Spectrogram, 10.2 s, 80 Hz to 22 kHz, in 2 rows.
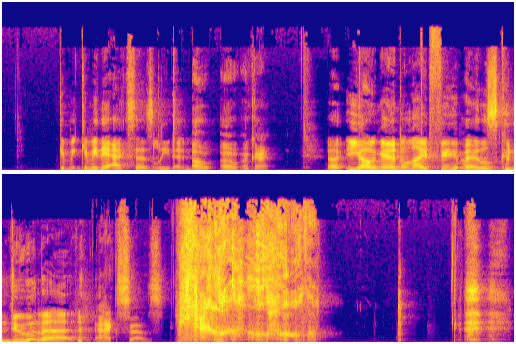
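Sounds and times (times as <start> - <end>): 
speech: 0.6 - 8.4
voice imitating slurping up licorice: 6.8 - 8.4.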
